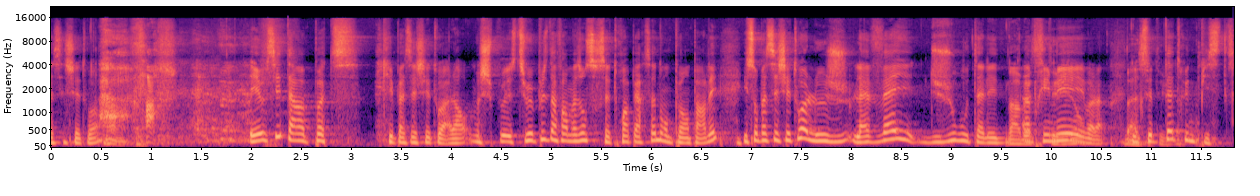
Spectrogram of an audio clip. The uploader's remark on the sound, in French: Enregistré en public à la BPI à Paris le 26/06/2023 diffusé en direct sur Twitch et retransmis ici en podcast.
